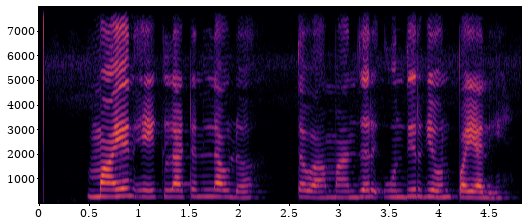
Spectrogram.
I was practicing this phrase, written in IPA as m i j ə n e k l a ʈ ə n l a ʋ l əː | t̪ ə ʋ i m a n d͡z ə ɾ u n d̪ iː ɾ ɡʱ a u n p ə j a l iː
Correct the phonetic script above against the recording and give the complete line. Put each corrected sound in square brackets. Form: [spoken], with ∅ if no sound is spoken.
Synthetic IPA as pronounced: m [a] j ə n e k l a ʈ ə n l a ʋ l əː | t̪ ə ʋ [a] m a n d͡z ə ɾ u n d̪ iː ɾ ɡʱ [e] u n p ə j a l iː

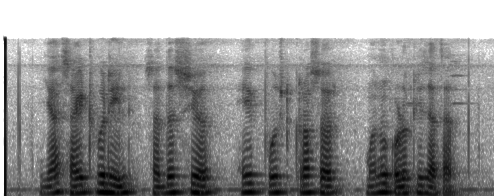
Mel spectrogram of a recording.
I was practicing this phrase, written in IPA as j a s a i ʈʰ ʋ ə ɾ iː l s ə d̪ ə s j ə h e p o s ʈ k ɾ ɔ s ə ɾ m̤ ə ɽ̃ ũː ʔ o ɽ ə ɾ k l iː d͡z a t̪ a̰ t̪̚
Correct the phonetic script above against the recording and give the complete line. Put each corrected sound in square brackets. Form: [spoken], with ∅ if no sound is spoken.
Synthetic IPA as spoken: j a s a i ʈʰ ʋ ə ɾ iː l s ə d̪ ə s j ə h e p o s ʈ k ɾ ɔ s ə ɾ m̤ ə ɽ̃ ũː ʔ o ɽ ə [∅] k l iː d͡z a t̪ a̰ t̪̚

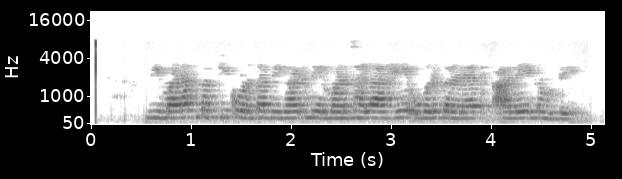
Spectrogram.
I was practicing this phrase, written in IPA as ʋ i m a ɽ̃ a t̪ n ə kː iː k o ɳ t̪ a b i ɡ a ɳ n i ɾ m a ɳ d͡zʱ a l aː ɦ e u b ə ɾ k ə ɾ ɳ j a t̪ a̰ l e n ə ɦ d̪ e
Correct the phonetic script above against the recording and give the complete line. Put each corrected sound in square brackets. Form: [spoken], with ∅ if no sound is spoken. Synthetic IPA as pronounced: ʋ i m a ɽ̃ a t̪ n ə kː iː k o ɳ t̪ a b i ɡ a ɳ n i ɾ m a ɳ d͡zʱ a l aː ɦ e u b ə ɾ k ə ɾ ɳ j a t̪ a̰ l e n ə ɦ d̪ e

